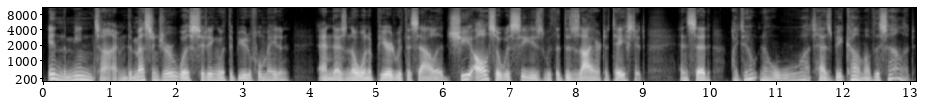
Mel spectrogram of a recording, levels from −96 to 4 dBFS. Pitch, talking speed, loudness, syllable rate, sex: 125 Hz, 185 wpm, -18 LUFS, 5.1 syllables/s, male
